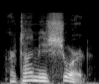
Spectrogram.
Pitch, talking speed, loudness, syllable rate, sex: 150 Hz, 240 wpm, -14 LUFS, 4.9 syllables/s, male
